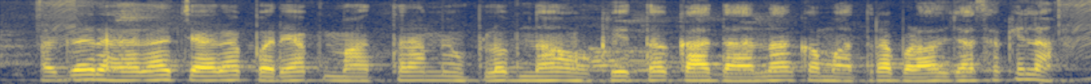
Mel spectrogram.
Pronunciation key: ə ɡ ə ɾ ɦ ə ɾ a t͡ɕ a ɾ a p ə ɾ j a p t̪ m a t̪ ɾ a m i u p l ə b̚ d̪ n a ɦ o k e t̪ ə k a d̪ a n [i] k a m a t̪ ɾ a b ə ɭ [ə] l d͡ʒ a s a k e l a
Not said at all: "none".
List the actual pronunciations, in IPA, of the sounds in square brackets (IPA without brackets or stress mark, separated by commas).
a, a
